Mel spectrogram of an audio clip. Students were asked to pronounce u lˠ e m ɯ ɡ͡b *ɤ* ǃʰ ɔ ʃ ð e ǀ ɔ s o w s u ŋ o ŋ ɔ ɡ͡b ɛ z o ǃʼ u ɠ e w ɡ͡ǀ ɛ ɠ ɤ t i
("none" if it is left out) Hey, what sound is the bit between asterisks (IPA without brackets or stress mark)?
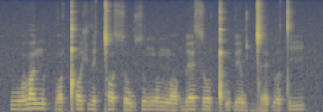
ɔ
